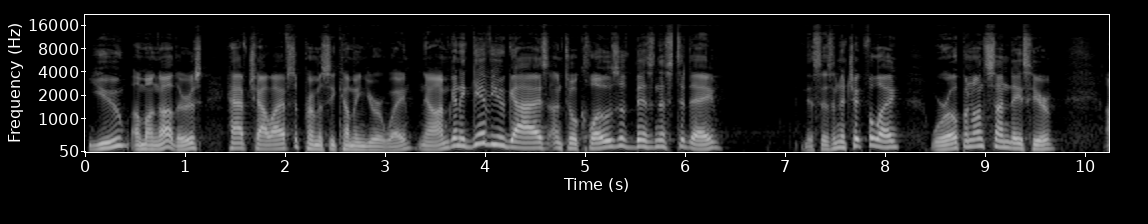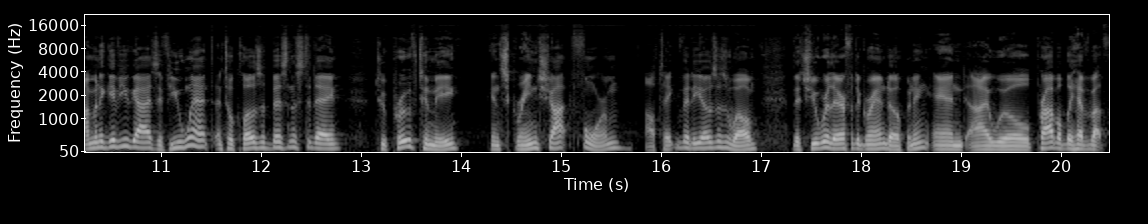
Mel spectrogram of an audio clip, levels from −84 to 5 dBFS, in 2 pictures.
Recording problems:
none

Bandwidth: 16.5 kHz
